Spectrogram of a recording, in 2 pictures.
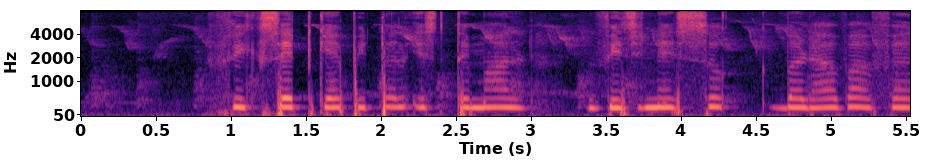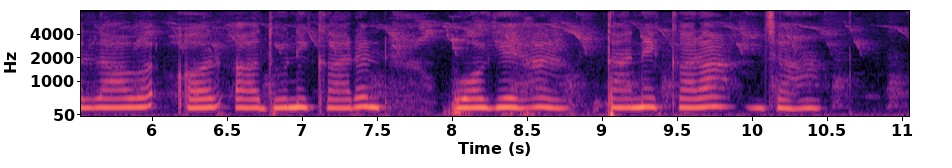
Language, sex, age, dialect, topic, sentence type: Magahi, female, 18-24, Northeastern/Surjapuri, banking, statement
